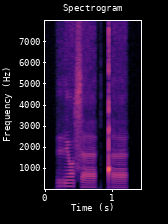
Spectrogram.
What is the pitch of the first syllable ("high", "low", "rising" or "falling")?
high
